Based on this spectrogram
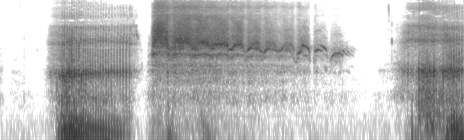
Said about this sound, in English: Ooh, I gotta get used to the snoring again.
